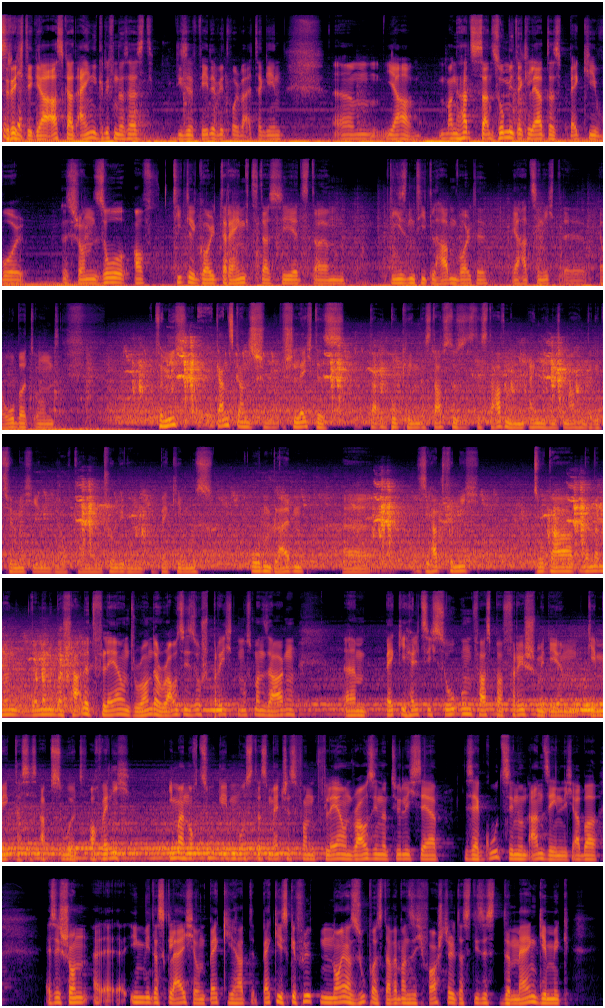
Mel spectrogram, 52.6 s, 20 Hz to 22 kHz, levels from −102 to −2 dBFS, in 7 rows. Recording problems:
animal sounds; very loud; until 41 s; 1 dB above the speech
abrupt cut into speech; at the start

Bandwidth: 14.5 kHz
